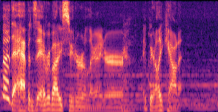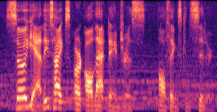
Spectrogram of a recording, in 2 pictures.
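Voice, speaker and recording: A man's voice: medium pitch, very animated, moderate pace, music in the background. Man voicing a breezy, chatty young woman. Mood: breezy, reassuring. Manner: breezy, rambling, shrugs off danger. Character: chatty, upbeat young woman who hunts cryptids. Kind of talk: reading visual novel dialogue aloud.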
